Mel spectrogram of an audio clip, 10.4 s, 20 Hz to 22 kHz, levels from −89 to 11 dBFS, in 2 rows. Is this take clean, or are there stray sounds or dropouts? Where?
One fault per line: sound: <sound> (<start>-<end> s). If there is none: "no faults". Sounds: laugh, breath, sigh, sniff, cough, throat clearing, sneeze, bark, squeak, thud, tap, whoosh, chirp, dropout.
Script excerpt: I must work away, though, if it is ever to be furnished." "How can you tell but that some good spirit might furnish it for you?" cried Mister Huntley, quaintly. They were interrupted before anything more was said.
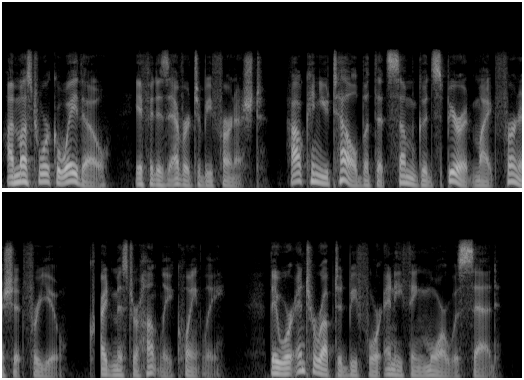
sound: dropout (6.1-6.2 s)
